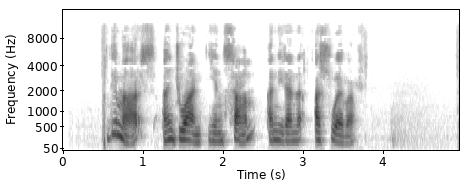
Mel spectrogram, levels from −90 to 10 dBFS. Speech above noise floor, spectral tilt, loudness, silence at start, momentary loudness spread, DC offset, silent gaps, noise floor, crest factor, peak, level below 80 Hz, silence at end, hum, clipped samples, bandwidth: 49 dB; -5 dB/octave; -23 LUFS; 0.5 s; 12 LU; under 0.1%; none; -71 dBFS; 20 dB; -4 dBFS; -74 dBFS; 1.3 s; none; under 0.1%; 11.5 kHz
